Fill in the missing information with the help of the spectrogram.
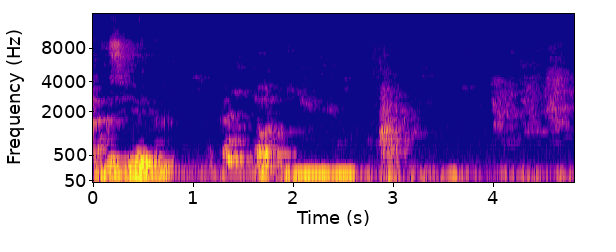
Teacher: Ujung lidah menempel pada gusi bagian atas.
